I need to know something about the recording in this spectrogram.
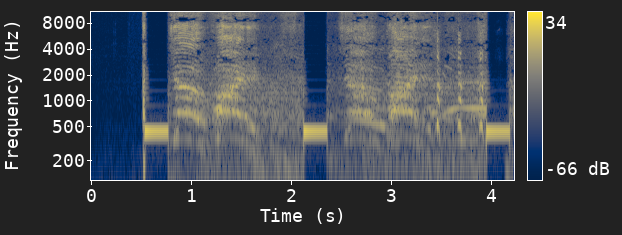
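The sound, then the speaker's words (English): At a Virginia Tech college football game, a loud crowd of mostly students chants in two rhythmic bursts, each bracketed by a flat, steady electronic censor beep, three beeps in all, cutting in where words would be. “We have the beeps in here, right?”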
